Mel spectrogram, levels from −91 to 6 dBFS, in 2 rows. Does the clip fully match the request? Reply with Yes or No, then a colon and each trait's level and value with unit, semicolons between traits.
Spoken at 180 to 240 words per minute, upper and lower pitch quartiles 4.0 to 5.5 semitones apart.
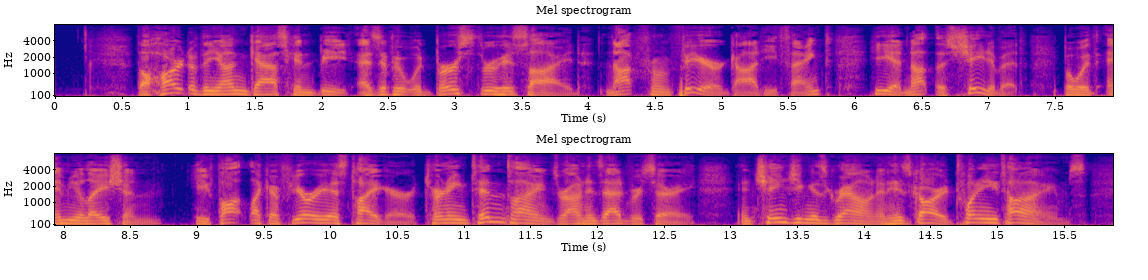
Yes: average, 195 wpm; average, 5.0 semitones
